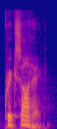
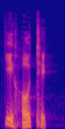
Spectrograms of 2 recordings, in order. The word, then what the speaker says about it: quixotic: 이때 돈은 안 쓰고요. 키호티라고 읽어요. 그러다 보니까 키호틱. 돈키호테에서 돈자를 빼면 키호티가 되고 키호틱 그러면 돈키호테식의 돈키호테는 공상 속에서 비현실적인 사람의 대표죠.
